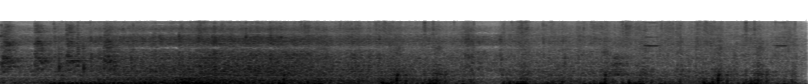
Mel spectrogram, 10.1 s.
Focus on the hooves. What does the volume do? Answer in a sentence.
The loudness of the hooves stays about the same.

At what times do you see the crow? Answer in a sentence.
The crow can't be heard in this clip.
